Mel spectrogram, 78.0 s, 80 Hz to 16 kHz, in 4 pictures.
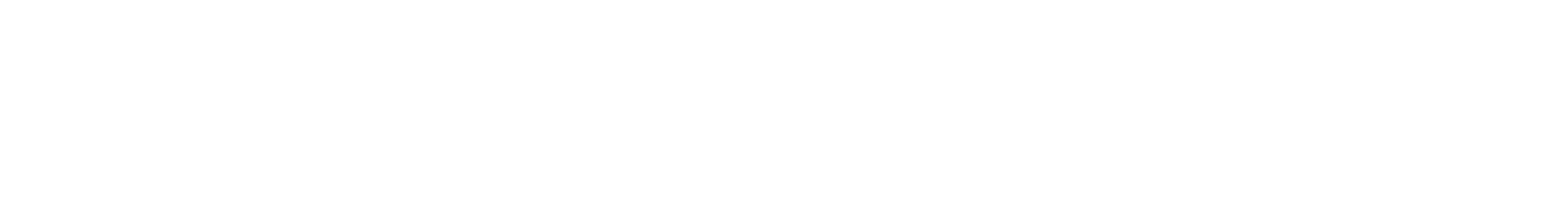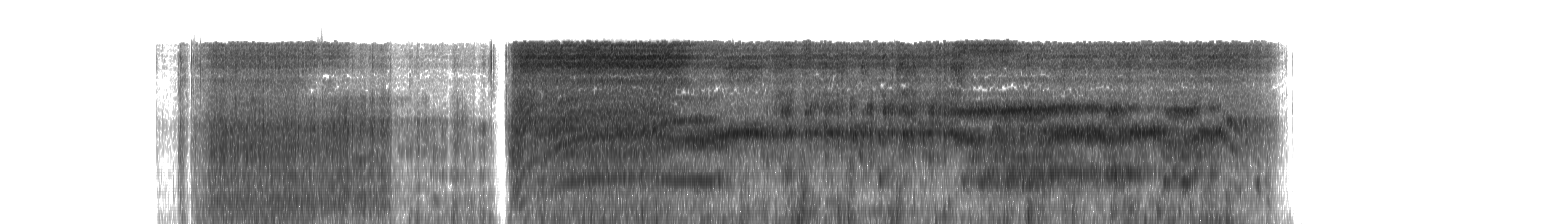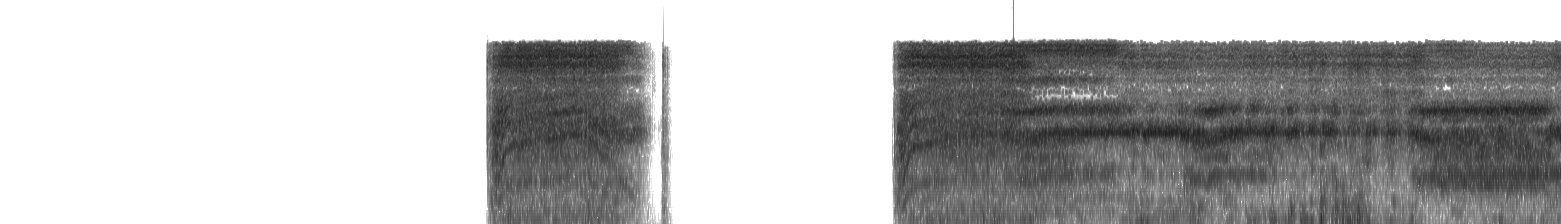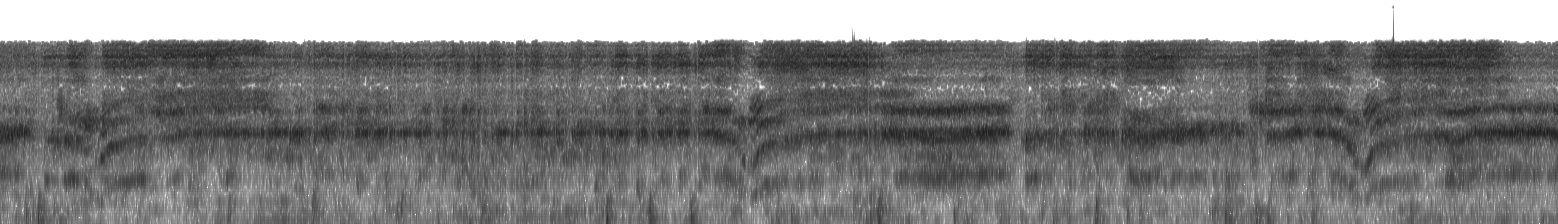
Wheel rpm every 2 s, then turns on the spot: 0, 0, 0, 0, 0, 0, 0, 0, 0, 0, 0, 20, 20, 140, 210, 230, 220, 140, 0, 0, 0, 0, 40, 80, 0, 140, 230, 230, 230, 220, 220, 230, 230, 220, 200, 220, 230, 210, 210.
22-26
